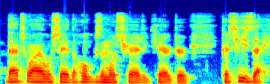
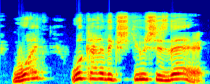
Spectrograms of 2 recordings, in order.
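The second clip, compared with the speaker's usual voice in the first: high, incredulous outburst; indignant disbelief; 11 semitones higher than usual. Real, not acted. Fan rejecting Hawkeye's excuse, indignant disbelief. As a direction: throw the question out in high outrage.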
